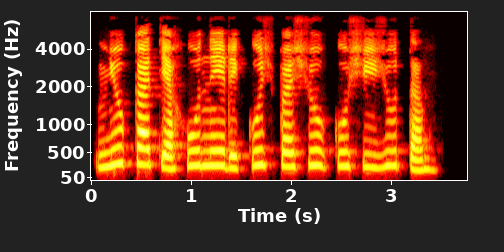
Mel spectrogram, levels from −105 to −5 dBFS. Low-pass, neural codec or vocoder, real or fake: 7.2 kHz; none; real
